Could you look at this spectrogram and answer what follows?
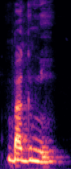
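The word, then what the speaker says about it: বাগ্মী: শব্দগুলির উচ্চারণ একই হবে তাই যুগ্ম এই শব্দের শুদ্ধ উচ্চারণ যুগ্ম বাগ্মি এর শুদ্ধ উচ্চারণ বাগ্মি যুগ্ম বাগমি এই দুটি শব্দ রয়েছে গ এর সঙ্গে ম যুক্ত তাই এই সূত্র অনুসারে গ এর সঙ্গে যখন ম যুক্ত থাকবে তখন শব্দটির উচ্চারণ একই হবে এরপর রয়েছে বাঙময় এখানে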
